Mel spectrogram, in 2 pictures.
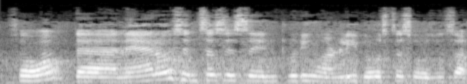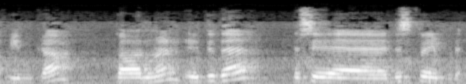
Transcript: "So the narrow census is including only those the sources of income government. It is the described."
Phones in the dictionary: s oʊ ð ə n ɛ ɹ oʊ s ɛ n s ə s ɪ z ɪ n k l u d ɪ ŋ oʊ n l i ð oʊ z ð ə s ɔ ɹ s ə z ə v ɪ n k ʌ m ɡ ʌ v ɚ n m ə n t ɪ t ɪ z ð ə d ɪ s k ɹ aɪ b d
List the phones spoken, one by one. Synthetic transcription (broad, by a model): s oʊ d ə n ɛ ɹ oʊ s ɛ n s ə s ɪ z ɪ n k l u d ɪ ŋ oʊ n l i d oʊ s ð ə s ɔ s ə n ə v ɪ n k ʌ m ɡ ʌ v ɚ n m ə n t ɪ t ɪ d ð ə d ɪ s k ɹ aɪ b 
